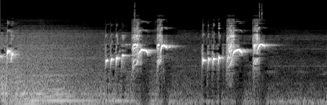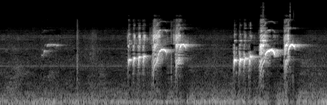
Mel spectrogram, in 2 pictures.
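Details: High, sharp greater green leafbird phrases of quick chirps and whistles, delivered in bursts of about a second separated by short silences, with faint low rumble at the start.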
